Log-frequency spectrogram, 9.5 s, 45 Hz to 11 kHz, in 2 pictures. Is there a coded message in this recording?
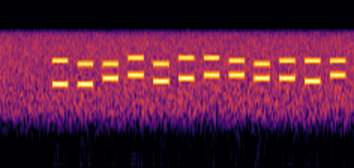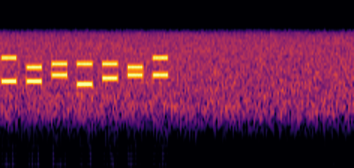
Yes: DTMF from 0.7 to 7.0 s, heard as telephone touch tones, dialled by machine, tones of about 200 ms, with phone line noise. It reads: 328D5CD#896#B4028*D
